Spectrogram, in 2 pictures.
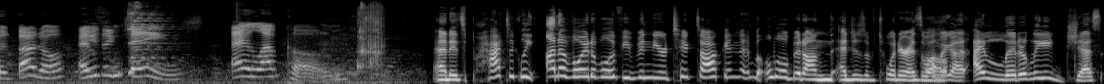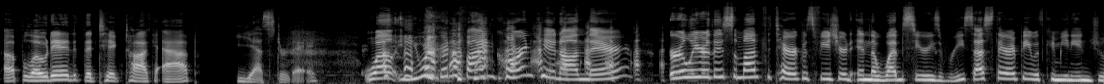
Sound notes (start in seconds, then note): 14.8 laughter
